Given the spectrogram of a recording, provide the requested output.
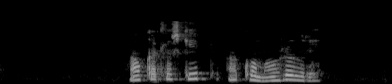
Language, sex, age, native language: Icelandic, female, 50-59, Icelandic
